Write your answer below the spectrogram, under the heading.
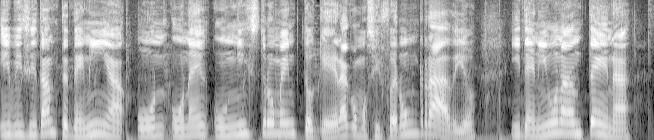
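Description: With music in the background, a man with a high pitch and a Puerto Rican accent speaks at a moderate pace. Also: ordinary pitch variation. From Puerto Rico, Caguas. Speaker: podcast host. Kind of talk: casual interview chat.

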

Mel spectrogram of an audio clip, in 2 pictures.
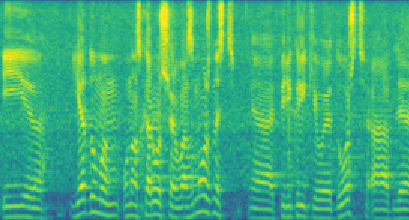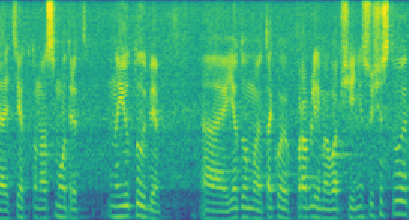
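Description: There is audible room echo and noticeable background noise. A man speaks at a medium pitch and a fairly slow pace with ordinary pitch variation. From Russia, Saint Petersburg. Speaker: panel moderator. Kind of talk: panel discussion. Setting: stage under a tent with audience, rain.

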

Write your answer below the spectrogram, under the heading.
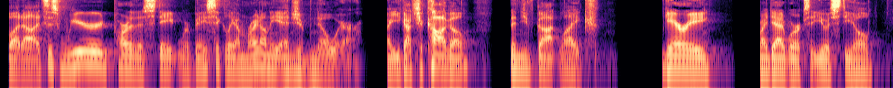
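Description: Recorded very cleanly with a silent background, a man with a Midwestern American accent speaks with ordinary pitch variation and long, frequent pauses. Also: medium pitch for a man, moderate pace. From rural Indiana. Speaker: podcast guest. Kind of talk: casual chat.

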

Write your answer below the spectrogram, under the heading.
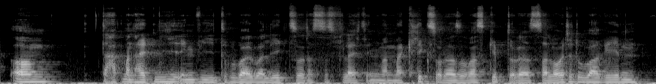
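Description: A man with a fairly low pitch talks at a fairly quick pace, with hardly any pauses and monotone, flat intonation. There is audible room echo and noticeable background noise. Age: 20s. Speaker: YouTuber and streamer. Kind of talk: casual interview.

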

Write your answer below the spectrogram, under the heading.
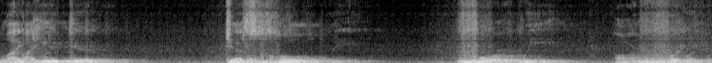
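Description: A man at a very slow pace against noticeable background noise. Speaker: event host. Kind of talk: live event emceeing. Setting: outdoors with live audience.

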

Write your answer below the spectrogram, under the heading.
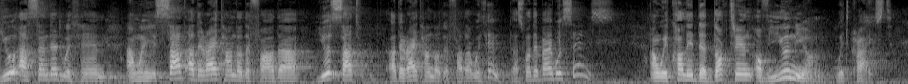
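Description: Lively intonation runs through speech at a moderate pace over noticeable background noise. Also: man. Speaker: Anglican preacher. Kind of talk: sermon. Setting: church. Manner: warm, humorous.

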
